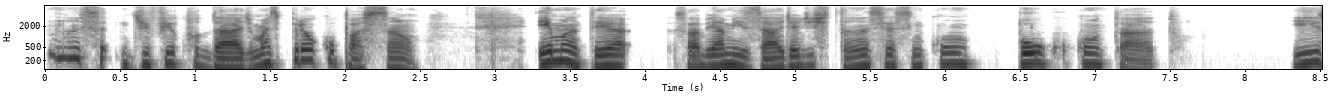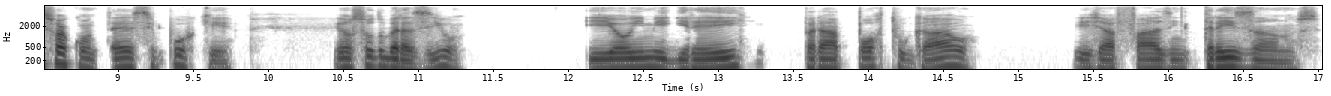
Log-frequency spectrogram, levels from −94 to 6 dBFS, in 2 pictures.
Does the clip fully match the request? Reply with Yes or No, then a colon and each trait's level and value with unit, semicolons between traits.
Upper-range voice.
No: low, 125 Hz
